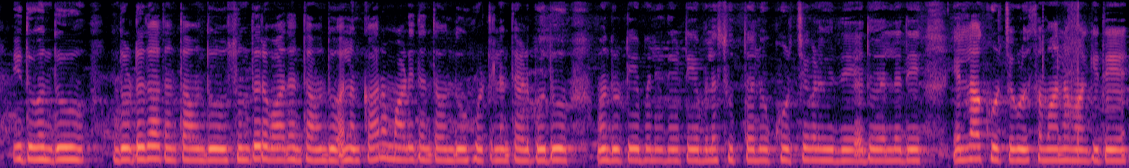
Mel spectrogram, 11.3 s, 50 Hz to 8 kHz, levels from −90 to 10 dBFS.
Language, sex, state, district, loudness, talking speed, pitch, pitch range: Kannada, female, Karnataka, Shimoga, -23 LUFS, 120 wpm, 200 Hz, 195-205 Hz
